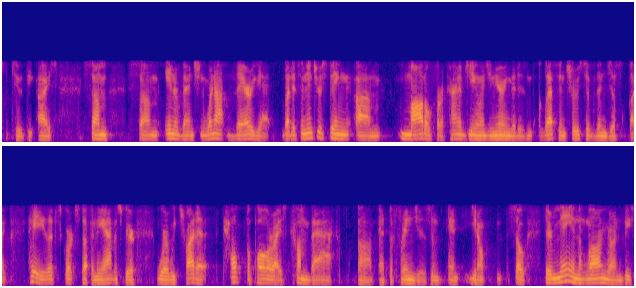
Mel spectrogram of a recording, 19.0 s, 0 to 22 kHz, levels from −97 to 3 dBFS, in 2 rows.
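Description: Speech passed through an AMR narrowband mobile codec for the whole clip, with heavy damage. Nothing above 3.7 kHz survives, so the voice sounds boxed-in and phone-like. At such a low bit budget the vocal-tract model and sparse pulse excitation leave it buzzy and synthetic, which fits the lowest AMR-NB mode, around 4.75 kbps. A spectrogram would show a flat, hard ceiling at 3.7 kHz with empty space above it for the full duration.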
